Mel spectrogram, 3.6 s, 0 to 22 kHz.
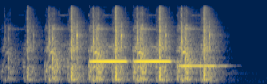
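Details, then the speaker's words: Fast, regular mechanical thumps at about 100–120 a minute from a LUCAS device in 30:2 mode, with steady alert beeps near the end as it stops for ventilation after 30 compressions. "if '30:2' has been selected the machine will deliver 30 compressions listen for the beeps to alert when the machine is stopping for ventilation pause"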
